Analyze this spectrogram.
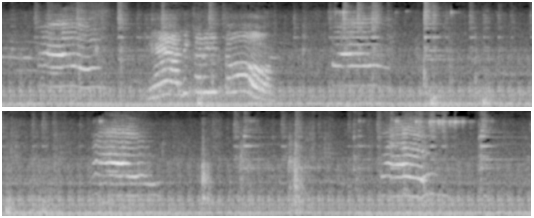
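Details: Rescued domestic cats at mealtime meow repeatedly, each call a harmonic, slightly wavering cry, several in a row spaced a few seconds apart, while a woman talks to them in Tagalog with laughter in the background and a low hum underneath.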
